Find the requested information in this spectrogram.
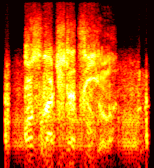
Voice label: combat reserve, cz; Označte cíl!; Czech; Обозначьте цель!; World of Tanks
